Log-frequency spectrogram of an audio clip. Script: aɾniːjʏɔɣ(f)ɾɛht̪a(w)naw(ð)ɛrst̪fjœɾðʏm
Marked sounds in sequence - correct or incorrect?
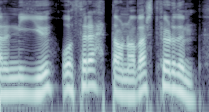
incorrect: θ, correct, incorrect: v

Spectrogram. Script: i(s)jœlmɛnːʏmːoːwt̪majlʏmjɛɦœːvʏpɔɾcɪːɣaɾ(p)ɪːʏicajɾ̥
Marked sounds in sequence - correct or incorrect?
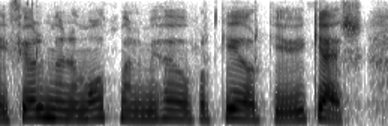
incorrect: f, incorrect: c

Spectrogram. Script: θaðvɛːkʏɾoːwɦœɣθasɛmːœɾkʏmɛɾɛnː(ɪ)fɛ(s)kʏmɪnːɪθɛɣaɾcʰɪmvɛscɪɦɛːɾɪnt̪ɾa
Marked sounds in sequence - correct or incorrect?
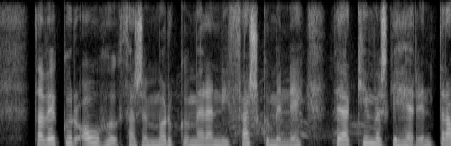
incorrect: i, correct

